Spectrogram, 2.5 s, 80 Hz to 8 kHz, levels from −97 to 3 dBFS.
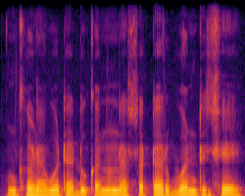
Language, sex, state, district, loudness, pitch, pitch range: Gujarati, male, Gujarat, Navsari, -16 LUFS, 120 Hz, 115-125 Hz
